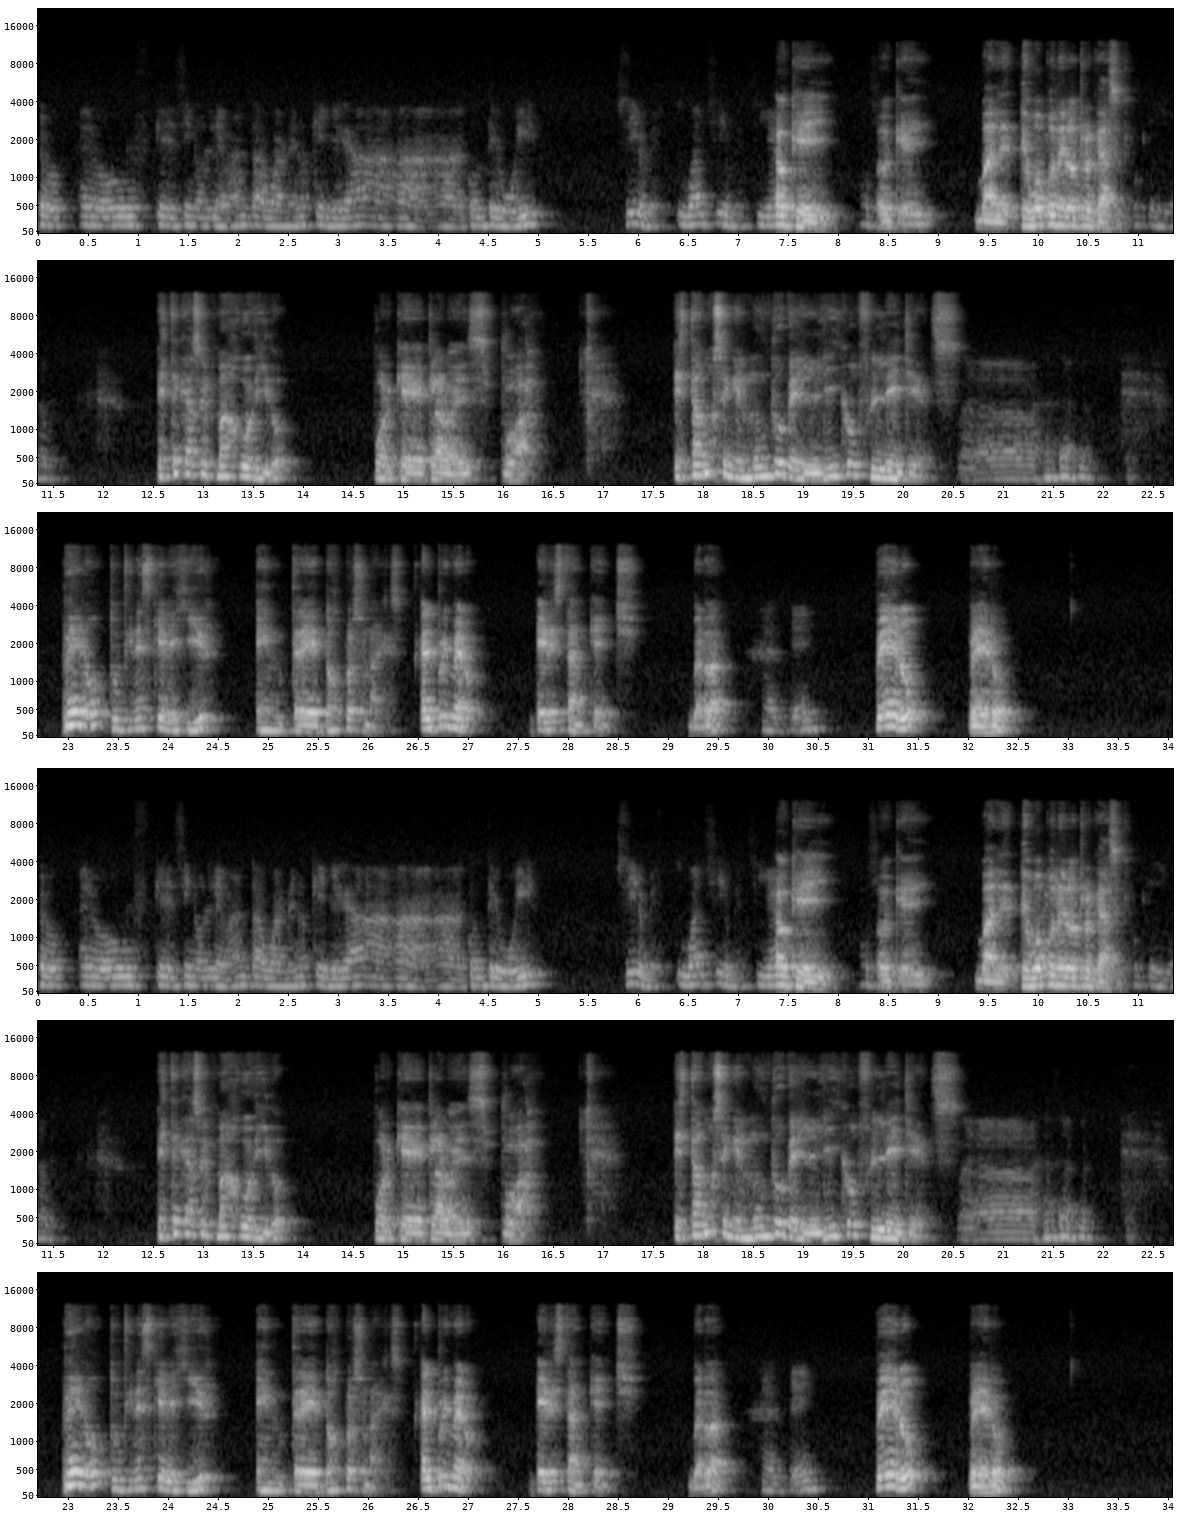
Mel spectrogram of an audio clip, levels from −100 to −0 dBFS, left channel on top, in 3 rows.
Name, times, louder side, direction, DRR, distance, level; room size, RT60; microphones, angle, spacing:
voice 1, 0.0-5.0 5.8-7.8 8.2-8.6 10.0-10.6 11.1-11.5 20.5-21.8 29.9-30.5, right 1 dB, 60° right, 3 dB, 0.6 m, -42 dB
voice 2, 7.4-7.9 8.4-8.9 9.4-10.8 12.5-13.8 14.7-16.3 16.8-17.1 17.7-20.5 22.9-24.4 24.9-27.1 27.7-28.6 29.2-29.5 31.1-31.5 32.0-32.4, left 1 dB, 5° left, 1 dB, 0.3 m, -29 dB
2.6 x 2.1 x 2.4 m, 0.33 s
head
